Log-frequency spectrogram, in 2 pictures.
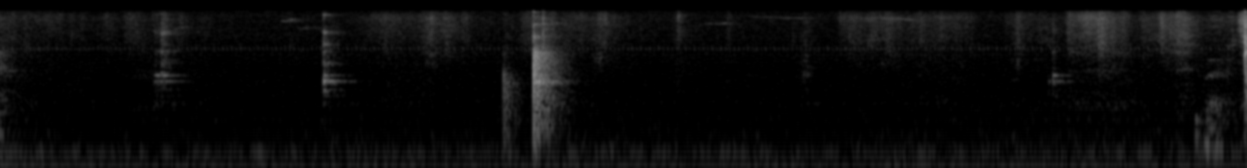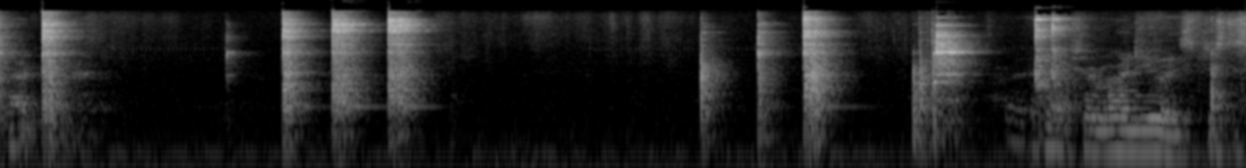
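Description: Brass-headed hammer striking a steel punch set against the bearing on a motorcycle steering stem, driving the bearing off: sharp metallic clinks at uneven intervals. A few light taps come in the first few seconds, then a run of harder blows from about nine seconds on.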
